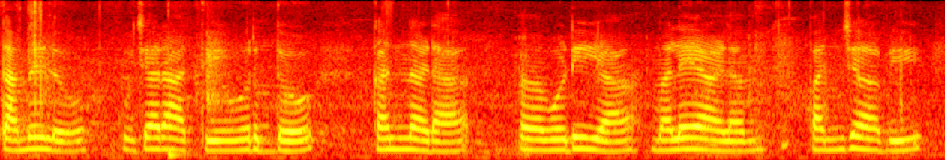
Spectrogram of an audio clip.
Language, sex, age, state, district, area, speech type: Kannada, female, 18-30, Karnataka, Chitradurga, rural, spontaneous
